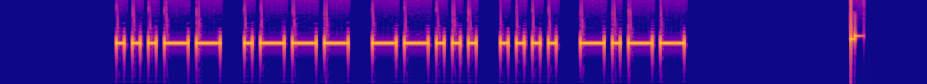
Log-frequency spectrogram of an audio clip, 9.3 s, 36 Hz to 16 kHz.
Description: Morse code, heard as a keyed tone, about 15 wpm, 700 Hz. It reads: 3J7HY
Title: Code Groups - 5 Letter:Numbers - 15wpm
